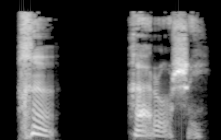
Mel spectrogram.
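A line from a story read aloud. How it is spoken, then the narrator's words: Old man's grunt. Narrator (Russian): хмыкнул дед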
